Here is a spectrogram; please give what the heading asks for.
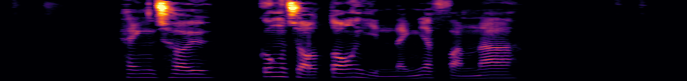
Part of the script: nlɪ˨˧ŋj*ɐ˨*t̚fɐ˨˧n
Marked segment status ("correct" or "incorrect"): incorrect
